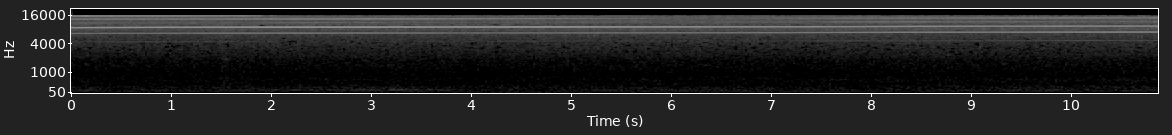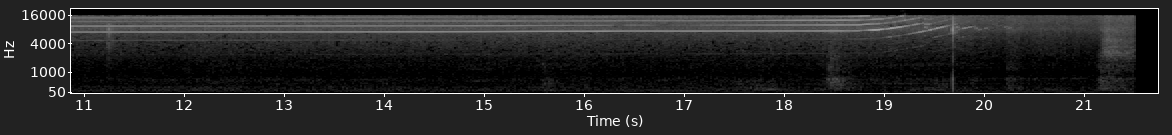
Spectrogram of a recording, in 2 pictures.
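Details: New XFX PRO 750W Black Edition modular power supply, about a week old, gives a faint steady high-pitched whine and buzz in standby with the PC switched off.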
